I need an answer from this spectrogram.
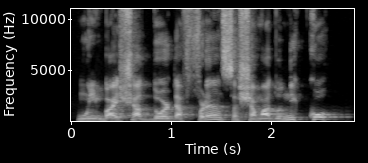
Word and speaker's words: Nicot: Tanto que havia lá em Portugal um embaixador da França chamado Nicot, não é? Se escreve Nicote, e ele até emprestou o seu nome para o termo que surgiu, nicotina, não é?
